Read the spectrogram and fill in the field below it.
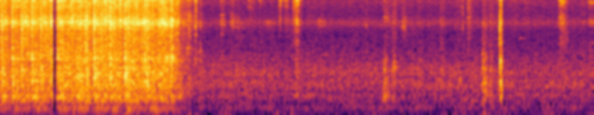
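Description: A sewing machine stitches a folded fabric hem for a silk pattupavada skirt. It gives a loud, rapid whirring burst of about a second, then stops, leaving quiet room tone with a few faint clicks.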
